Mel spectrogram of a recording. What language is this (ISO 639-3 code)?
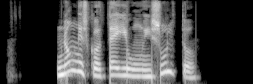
glg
